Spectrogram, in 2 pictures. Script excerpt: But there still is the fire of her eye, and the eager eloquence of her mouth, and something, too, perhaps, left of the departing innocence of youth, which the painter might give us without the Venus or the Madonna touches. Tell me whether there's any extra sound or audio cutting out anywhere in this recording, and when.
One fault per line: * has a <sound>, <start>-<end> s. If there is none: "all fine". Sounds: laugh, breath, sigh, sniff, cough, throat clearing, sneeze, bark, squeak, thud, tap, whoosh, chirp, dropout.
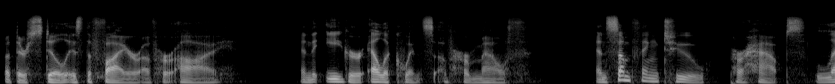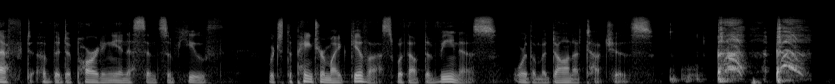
* has a cough, 15.0-16.5 s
